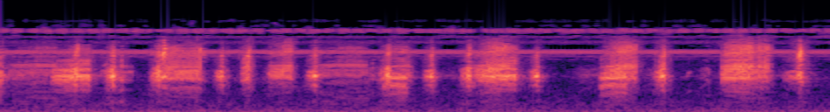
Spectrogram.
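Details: Frogs by the water croaking in clear separate bursts, each a short rasping pulse, several per second in an uneven rhythm, with a steady high-pitched hum present throughout.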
